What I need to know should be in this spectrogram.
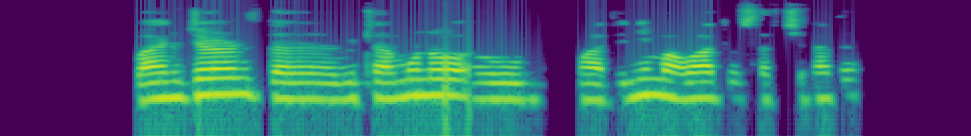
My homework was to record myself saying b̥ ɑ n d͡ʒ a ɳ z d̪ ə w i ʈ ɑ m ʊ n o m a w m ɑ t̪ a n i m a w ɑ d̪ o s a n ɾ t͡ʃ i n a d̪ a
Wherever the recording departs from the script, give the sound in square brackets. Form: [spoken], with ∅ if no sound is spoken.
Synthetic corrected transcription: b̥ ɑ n d͡ʒ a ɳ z d̪ ə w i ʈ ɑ m [u] n o [∅] a w m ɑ [d̪] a n i m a w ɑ d̪ o s a [∅] ɾ t͡ʃ i n a d̪ a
